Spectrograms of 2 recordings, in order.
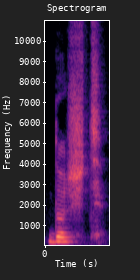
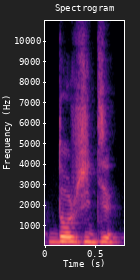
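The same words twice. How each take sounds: First: Дождь said dosht; дождь ending voiceless, sht; correct devoiced ending. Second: Дождь with a voiced zh-d at the end; дождь said wrongly, dozhdi; дождь mispronounced voiced. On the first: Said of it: "We say". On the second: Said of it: "we don't say". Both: Shown as a demonstration.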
